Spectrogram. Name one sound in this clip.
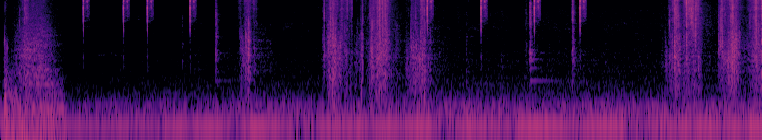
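Short electronic menu clicks tick in quick succession.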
